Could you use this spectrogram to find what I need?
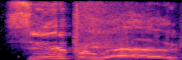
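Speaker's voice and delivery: slow, high stoner drawl; mocking surfer voice. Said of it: "I love, uh, the mocking voice".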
